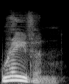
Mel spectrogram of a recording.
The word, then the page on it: raven: British English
